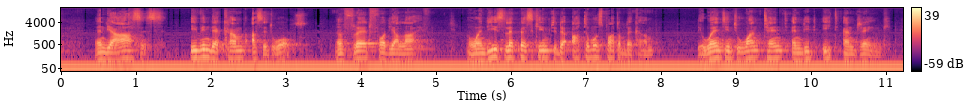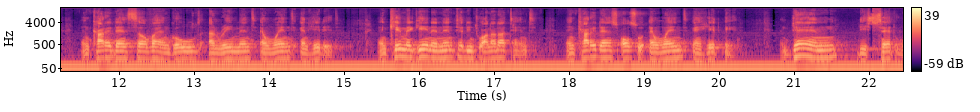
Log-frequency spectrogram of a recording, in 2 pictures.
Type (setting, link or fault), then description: setting, large echoing room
